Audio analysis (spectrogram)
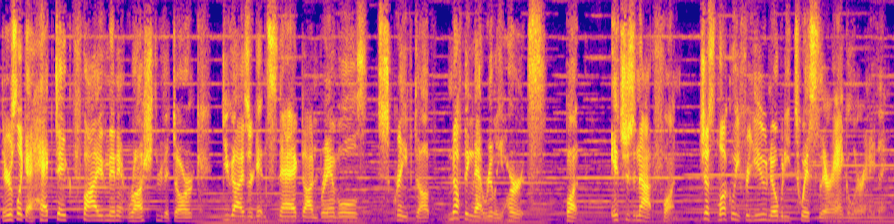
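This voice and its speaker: Higher-pitched man as tabletop game master. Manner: casual, descriptive, halting phrasing. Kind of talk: improvised narration of a tabletop fantasy game. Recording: music behind the voice. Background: background music.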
